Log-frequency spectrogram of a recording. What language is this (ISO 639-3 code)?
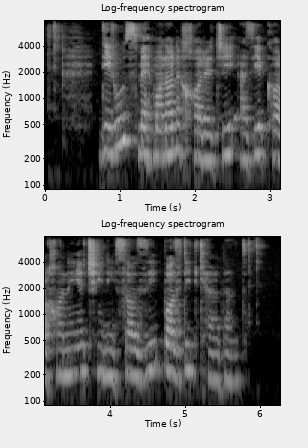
fas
